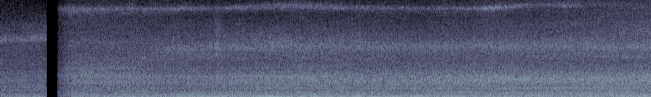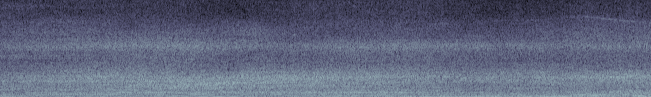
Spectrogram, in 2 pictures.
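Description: Diesel coach bus engines running as buses come round a bend and pass close by, with a low engine hum under tyre and air rush. The sound grows louder in the second half as a bus draws near. It breaks off for an instant less than a second in.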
